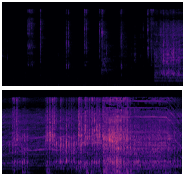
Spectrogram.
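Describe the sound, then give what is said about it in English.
A butter mixture is beaten smooth in a bowl: a few sharp clicks and scrapes come first, then a loud, steady whirring churn begins partway through and continues to the end. “And you want this smooth. And we're going to scrape the sides. We want all the butter lumps out. And I'm going to beat it again.”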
